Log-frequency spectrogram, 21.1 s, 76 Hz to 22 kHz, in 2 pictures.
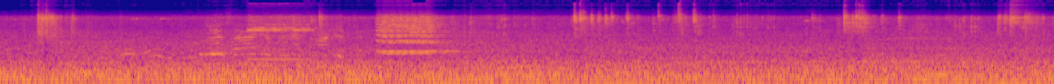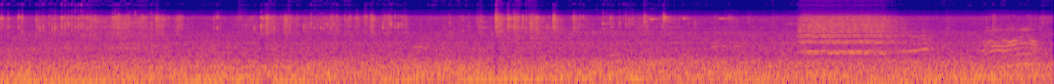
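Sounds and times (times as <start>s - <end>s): traffic rumble: 0.0s - 21.0s
vehicle horn: 2.4s - 4.8s, 18.5s - 19.8s.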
